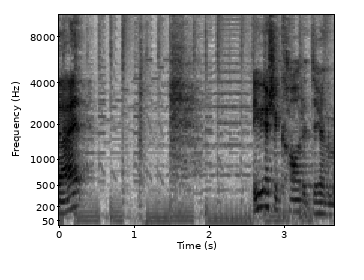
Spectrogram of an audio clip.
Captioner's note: sigh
